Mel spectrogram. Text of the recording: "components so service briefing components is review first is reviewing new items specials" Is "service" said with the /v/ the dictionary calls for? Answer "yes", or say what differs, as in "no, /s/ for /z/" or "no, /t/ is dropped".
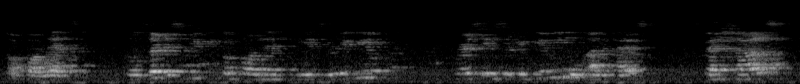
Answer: no, /v/ is dropped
